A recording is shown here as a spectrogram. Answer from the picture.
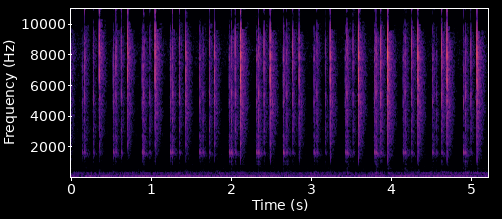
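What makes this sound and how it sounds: Long acrylic nails tap rapidly on a large plastic jar full of solid coconut oil with a green plastic lid. The taps come as a fast, steady run of short, bright clicks that die away almost instantly, over a constant low hum.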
